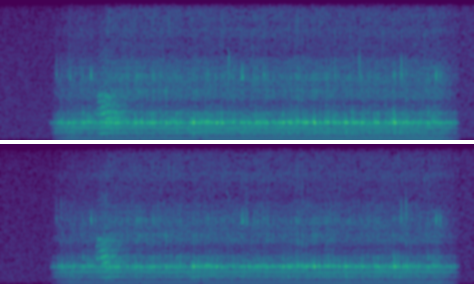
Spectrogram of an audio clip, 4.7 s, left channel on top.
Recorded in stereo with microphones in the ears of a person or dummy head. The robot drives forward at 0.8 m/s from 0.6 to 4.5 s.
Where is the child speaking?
60° right (ahead or behind), 5 m; by 1.2 s 55° right (ahead or behind), 5 m.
